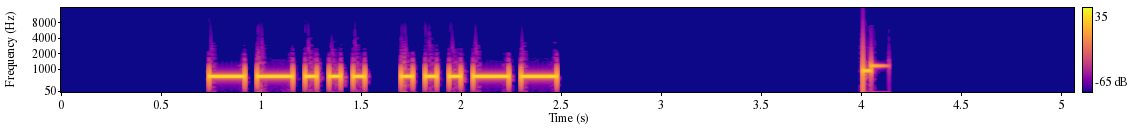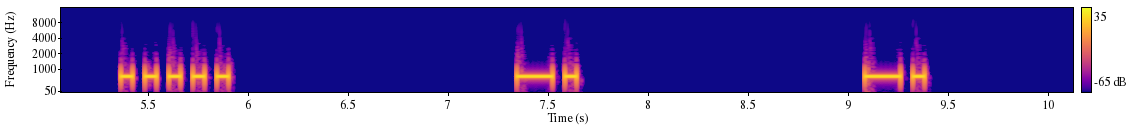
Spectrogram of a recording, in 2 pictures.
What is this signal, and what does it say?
Morse code, heard as a keyed tone, about 20 wpm, spaced as for 7 wpm, 700 Hz. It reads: 73 5NN
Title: Top 20 QSO Elements - 8x Character Spacing - 20wpm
